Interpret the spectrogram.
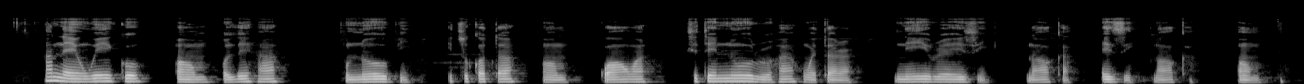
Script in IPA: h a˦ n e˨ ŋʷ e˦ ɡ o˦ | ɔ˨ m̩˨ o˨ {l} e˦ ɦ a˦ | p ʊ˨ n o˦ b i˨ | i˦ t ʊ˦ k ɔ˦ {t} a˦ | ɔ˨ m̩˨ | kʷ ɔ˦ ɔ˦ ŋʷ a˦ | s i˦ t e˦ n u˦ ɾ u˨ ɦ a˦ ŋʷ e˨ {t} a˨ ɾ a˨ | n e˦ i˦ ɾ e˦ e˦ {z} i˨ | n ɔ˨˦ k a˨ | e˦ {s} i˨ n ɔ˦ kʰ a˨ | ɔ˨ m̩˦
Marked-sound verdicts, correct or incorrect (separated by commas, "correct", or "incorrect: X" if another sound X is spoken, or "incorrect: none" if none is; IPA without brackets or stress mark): correct, correct, correct, correct, incorrect: z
